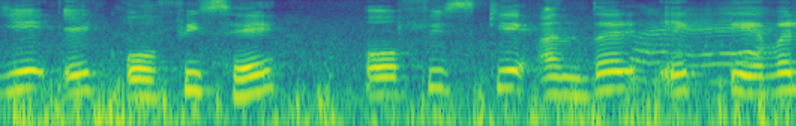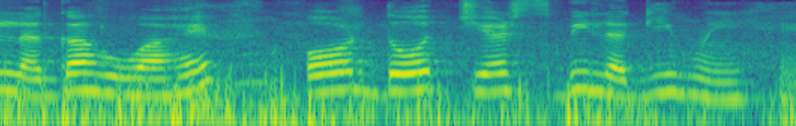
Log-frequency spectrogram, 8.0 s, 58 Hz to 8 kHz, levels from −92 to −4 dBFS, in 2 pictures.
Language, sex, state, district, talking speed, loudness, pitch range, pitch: Hindi, female, Punjab, Pathankot, 145 wpm, -16 LUFS, 195-235 Hz, 220 Hz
